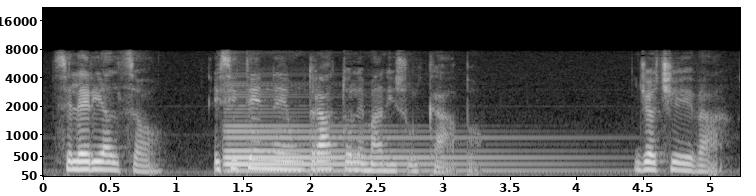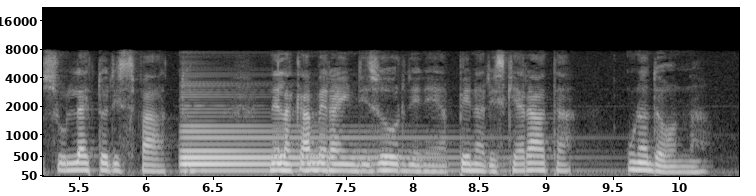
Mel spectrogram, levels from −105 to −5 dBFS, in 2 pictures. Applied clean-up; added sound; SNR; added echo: none; Acoustic guitar; 4 dB; none.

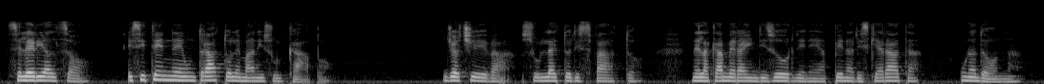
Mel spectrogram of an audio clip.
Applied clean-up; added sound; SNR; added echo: none; none; none; none.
